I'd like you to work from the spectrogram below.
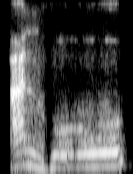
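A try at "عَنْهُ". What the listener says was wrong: হ্যাঁ এই যে আনহু আনহু টান হবে কেন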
